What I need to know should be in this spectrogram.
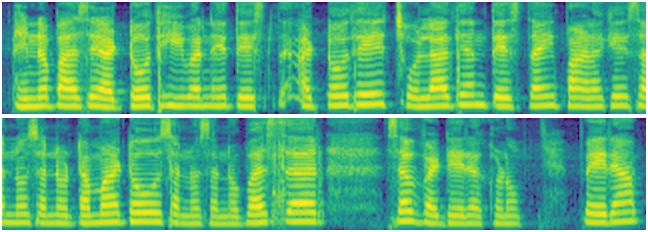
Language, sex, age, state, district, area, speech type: Sindhi, female, 18-30, Gujarat, Surat, urban, spontaneous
